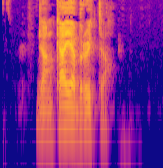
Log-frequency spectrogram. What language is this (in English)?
Ligurian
